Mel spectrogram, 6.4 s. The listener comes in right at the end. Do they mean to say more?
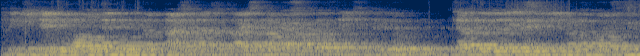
No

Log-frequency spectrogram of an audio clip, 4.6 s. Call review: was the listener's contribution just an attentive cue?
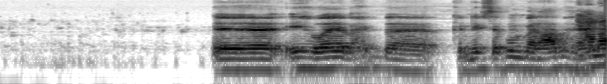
No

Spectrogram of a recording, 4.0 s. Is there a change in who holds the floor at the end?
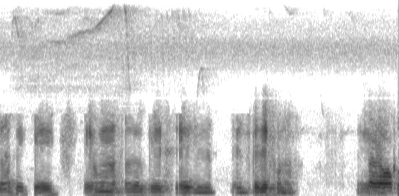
Yes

